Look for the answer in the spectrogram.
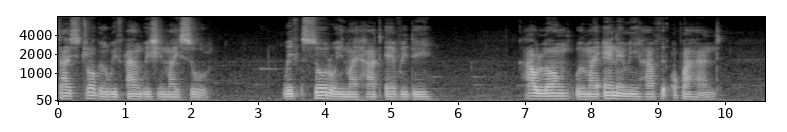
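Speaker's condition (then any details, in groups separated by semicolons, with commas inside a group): No condition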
